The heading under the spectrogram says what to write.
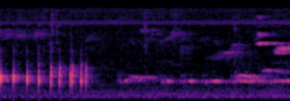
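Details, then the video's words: Local Javanese zebra dove used as a lure, starting with a quick burst of short tut notes that stops after a second, then soft low cooing tones while other small birds chirp faintly higher up. "Terapi singkat perkutut dhuduk dan kerot, sangat ampuh untuk pancingan"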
